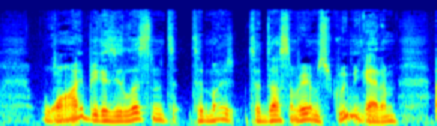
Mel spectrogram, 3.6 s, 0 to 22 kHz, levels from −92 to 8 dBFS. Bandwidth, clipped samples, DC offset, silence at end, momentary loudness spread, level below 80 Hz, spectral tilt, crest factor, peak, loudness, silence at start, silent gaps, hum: 16.5 kHz; under 0.1%; under 0.1%; 0.2 s; 8 LU; -48 dBFS; -7 dB/octave; 16 dB; 0 dBFS; -17 LUFS; 0.35 s; none; none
